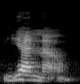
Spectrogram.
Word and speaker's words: you know: would be you know so you were pronounced this one with y eh ya know ya know but you would never write it this way you would still write it the regular you know and you can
